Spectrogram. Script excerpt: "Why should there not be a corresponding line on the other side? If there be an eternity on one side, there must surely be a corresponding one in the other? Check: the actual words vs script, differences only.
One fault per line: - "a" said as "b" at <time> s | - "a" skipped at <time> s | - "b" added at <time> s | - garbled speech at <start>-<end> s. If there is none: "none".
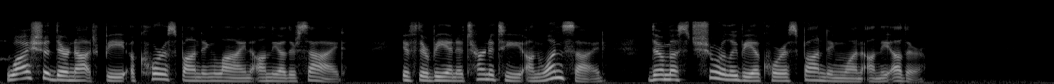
- "in" said as "on" at 8.6 s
